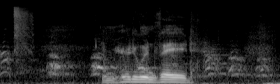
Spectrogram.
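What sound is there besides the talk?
dogs barking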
